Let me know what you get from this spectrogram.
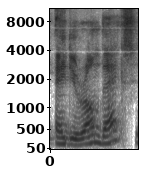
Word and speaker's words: Adirondacks: And first he went to the Adirondacks.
